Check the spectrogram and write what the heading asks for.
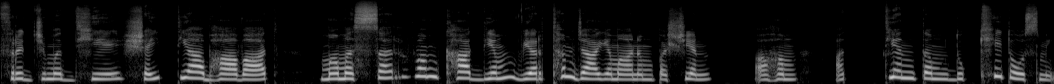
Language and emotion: Sanskrit, sad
